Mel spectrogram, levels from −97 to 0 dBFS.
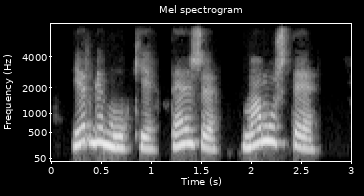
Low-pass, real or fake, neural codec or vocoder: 7.2 kHz; real; none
